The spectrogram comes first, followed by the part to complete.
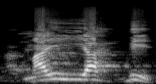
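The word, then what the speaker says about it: من يهدي: মিম ইয়া জবর মাই, ইয়া হা জবর ইয়া, দাল জের দি, মাই ইয়াহ দি। নুনটা আমরা ধরিও নাই পড়িও নাই।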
